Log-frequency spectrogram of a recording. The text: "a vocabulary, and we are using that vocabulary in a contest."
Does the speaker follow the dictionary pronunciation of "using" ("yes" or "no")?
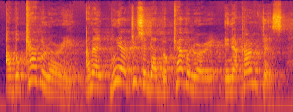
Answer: no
